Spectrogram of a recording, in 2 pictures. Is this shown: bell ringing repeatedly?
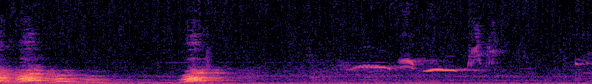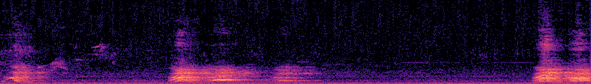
no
